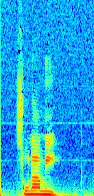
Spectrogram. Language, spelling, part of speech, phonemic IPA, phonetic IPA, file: Tamil, சுனாமி, noun, /tʃʊnɑːmiː/, [sʊnäːmiː], Ta-சுனாமி.ogg
- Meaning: tsunami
